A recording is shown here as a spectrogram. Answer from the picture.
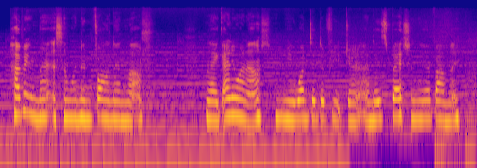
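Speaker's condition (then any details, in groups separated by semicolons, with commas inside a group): Motor neurone disease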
